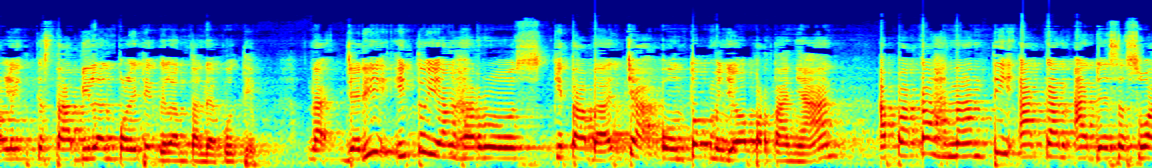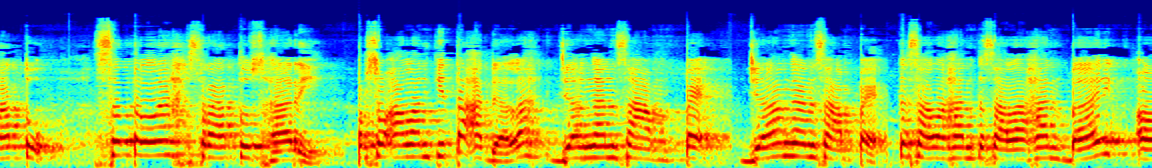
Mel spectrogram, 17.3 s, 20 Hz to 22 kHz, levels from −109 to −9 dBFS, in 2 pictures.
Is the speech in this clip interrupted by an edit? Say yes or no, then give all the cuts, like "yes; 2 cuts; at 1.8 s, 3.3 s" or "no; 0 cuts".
yes; 2 cuts; at 11.2 s, 15.3 s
